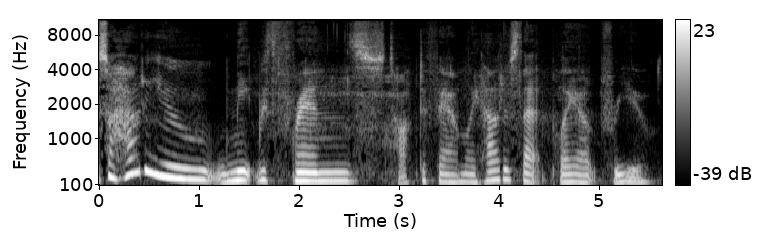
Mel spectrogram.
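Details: Adult interviewer speaking; Normal speech.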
